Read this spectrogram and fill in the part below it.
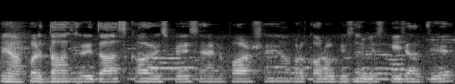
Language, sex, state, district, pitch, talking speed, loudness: Hindi, male, Haryana, Rohtak, 130 Hz, 105 wpm, -19 LUFS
